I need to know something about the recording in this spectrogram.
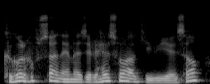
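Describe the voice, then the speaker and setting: Animated, mellow-voiced man explaining. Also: mid-range voice, fast talker. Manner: animated storytelling, acts out quoted lines. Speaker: urologist host. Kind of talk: casual explanatory chat.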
